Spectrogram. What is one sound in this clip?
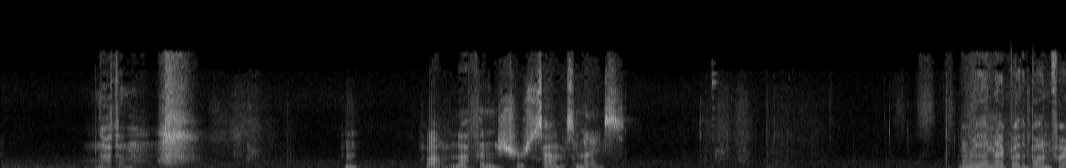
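Another young woman answers quietly.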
